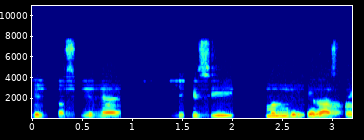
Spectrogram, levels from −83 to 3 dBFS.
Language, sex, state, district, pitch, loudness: Hindi, male, Uttar Pradesh, Jyotiba Phule Nagar, 145 Hz, -26 LUFS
